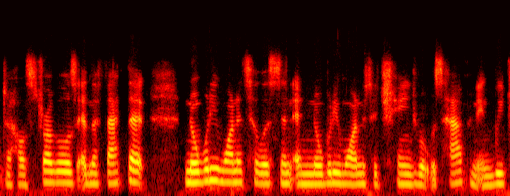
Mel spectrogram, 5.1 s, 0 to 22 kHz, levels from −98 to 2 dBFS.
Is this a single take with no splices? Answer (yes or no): yes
